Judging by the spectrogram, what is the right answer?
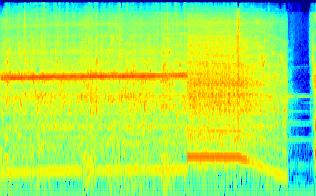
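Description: An electric blender whirs loudly and steadily as it mixes wet coffee cake batter with pure vanilla extract. The pitch jumps once, then winds down, and the motor cuts off near the end, with no voices.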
